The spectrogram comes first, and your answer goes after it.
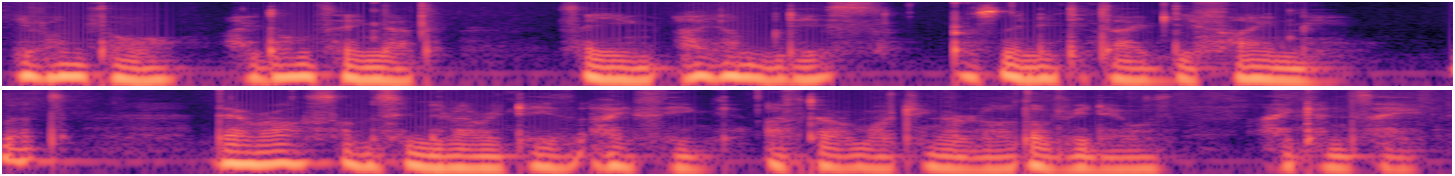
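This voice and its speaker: A man hosting an ASMR channel, mostly in a soft unvoiced whisper that drifts near and far from the microphone, chatting slowly and haltingly to his viewers. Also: sits low, fairly even intonation, dull audio, slight background noise. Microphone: close microphone.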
